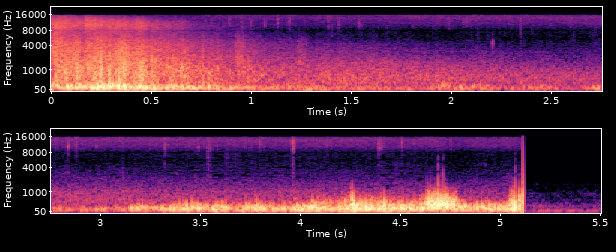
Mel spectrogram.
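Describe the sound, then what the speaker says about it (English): A Coke-bottle shaped charge of composite liquid explosive detonates against a steel plate outdoors: a sharp blast at the start, then rolling rumble and wind before an abrupt cutoff. "The charge detonated with an impressive blast"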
